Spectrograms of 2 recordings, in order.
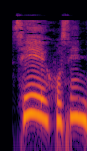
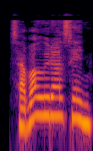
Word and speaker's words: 鯖浦線: 鉄道路線である正式な読み方は生保戦であるがサバ裏前とも呼ばれた当初鯖裏元気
